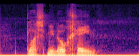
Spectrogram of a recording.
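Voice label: "plasminogeen", Dutch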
